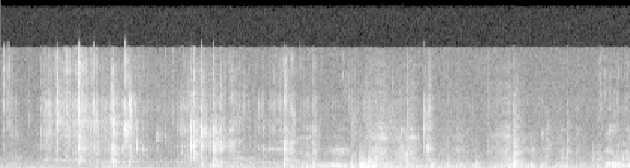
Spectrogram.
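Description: Faint biting and chewing of a barbecue-coated chicken thigh on the bone: many small, irregular crunching clicks and crackles of meat and skin being chewed.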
